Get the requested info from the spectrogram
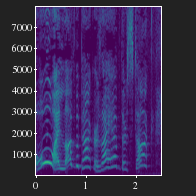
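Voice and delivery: put-on heavy European accent, high and loud. Quoting a man who answered him, in a strong European accent. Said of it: "with this strong European accent said".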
